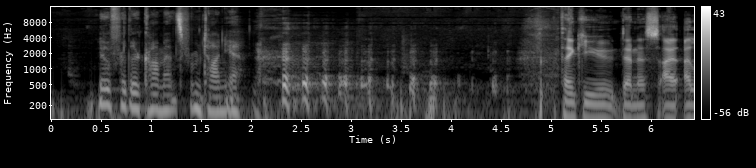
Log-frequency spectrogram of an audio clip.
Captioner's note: laughs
